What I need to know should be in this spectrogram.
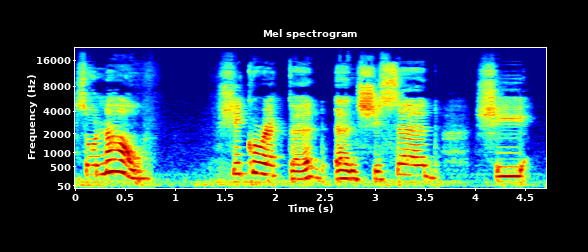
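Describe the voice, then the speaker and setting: This woman speaks with a Filipino accent. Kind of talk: casual talk to camera.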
